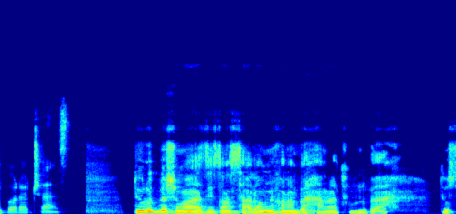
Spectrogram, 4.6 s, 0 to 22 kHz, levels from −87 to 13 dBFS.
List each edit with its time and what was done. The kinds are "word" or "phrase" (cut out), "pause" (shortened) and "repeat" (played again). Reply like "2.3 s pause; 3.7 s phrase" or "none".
none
